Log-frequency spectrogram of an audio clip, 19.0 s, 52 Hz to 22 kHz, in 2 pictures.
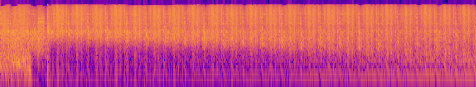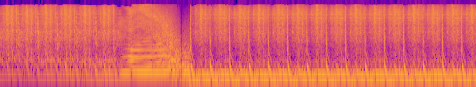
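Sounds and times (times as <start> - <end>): rushing noise sweep: 11.8 - 13.5.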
